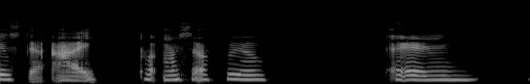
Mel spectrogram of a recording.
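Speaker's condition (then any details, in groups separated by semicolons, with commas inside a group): Cerebral palsy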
